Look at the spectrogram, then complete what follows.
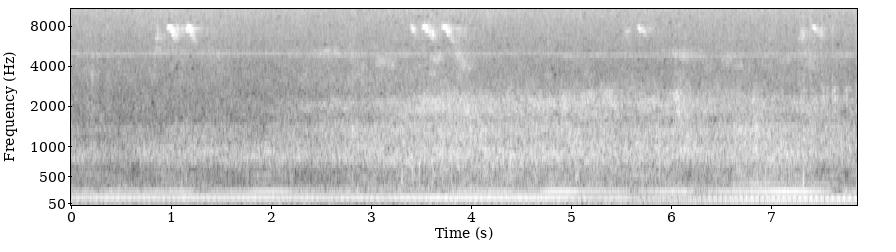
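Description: A motor running steadily in the background, a low hum that swells a little now and then, with a few brief, faint high bird chirps.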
